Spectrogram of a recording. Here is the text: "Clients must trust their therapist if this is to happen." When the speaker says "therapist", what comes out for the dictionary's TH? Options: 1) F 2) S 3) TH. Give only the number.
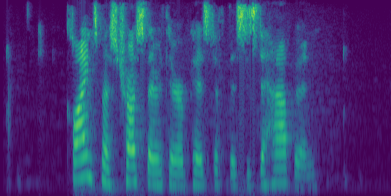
3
